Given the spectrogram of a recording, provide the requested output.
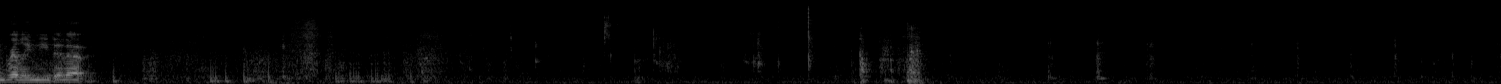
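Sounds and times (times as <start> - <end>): person chewing fried chicken: 5.1 - 8.5, 9.4 - 15.0.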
